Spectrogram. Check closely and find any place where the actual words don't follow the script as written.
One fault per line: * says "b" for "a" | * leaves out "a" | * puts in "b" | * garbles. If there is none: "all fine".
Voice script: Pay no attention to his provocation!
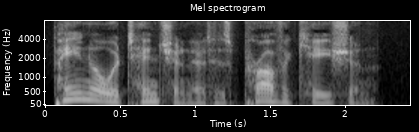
* says "at" for "to"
